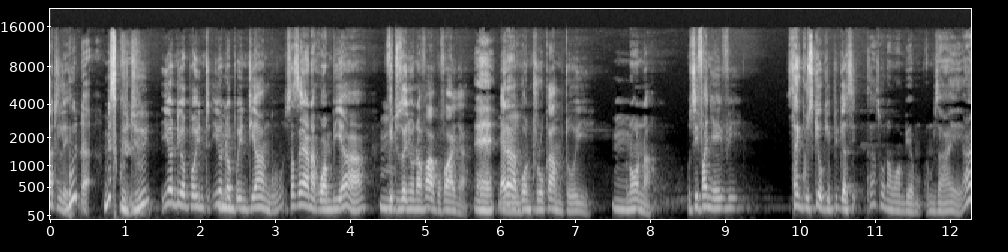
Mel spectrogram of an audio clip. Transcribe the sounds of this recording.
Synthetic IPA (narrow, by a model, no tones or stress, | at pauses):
atliuɗamisi̥kuʄuihijɔndiɔpɔintihijɔndiɔpɔintijaŋɡusas̬ajaanakwambiavituzaɲɛunafaːkufaɲa̰janianakɔntɾɔkaːm̩tɔhiː | unaɔna̰ | usifaɲahivi | saiikusi̥kiaukipiɠasisasaunamambiam̩zaɛ̰a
